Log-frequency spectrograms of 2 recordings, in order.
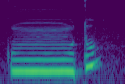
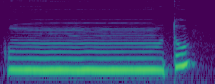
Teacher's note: نون ساکن یعنی کہ نون کے اوپر جزم ہو یا تنوین اور آگے حروف اخفا میں سے کوئی حرف آ جائے تو نون، اس نون کی آواز کو ہم نے ناک میں ادا کرنا ہوگا، غنہ خفیف سے ادا کرنا ہوگا، اس نون کی آواز کو چھپانا ہوگا. کنتو، کیف پیش نون کن، تا پیش تو، کنتو.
